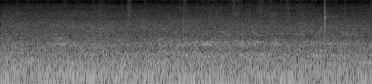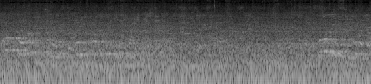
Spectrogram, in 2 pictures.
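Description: Voices of people chatter nearby.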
